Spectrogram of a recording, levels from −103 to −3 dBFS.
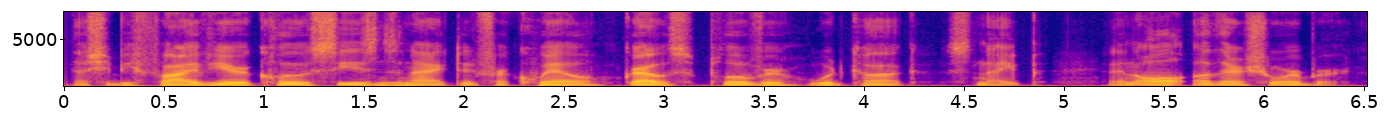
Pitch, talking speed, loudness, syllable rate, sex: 130 Hz, 175 wpm, -18 LUFS, 5.1 syllables/s, male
